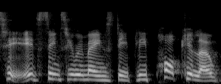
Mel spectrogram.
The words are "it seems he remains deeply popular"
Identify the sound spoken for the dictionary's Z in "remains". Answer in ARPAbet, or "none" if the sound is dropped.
Z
